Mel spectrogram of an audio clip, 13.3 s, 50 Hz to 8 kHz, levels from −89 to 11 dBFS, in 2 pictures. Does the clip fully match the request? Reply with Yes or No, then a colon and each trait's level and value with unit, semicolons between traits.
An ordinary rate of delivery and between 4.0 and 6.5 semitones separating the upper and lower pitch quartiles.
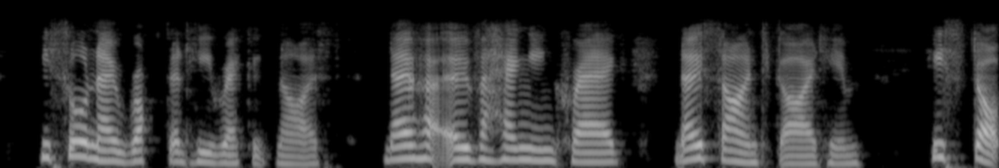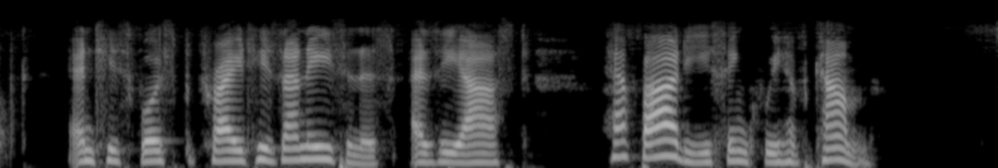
Yes: average, 155 wpm; average, 4.5 semitones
